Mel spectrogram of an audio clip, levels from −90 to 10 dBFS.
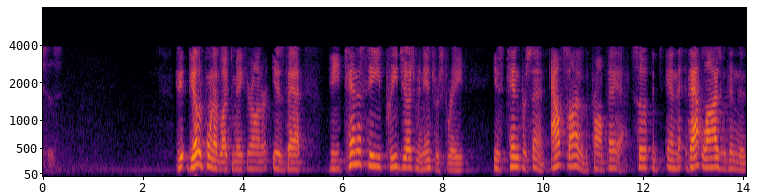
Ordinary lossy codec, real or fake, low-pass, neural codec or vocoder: AAC, 16 kbps; real; 7.2 kHz; none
